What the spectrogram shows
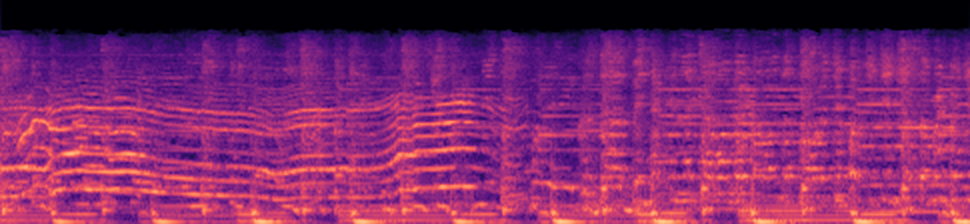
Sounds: Male singing, Music, Whimper (dog), Domestic animals, Female singing, Animal, Dog

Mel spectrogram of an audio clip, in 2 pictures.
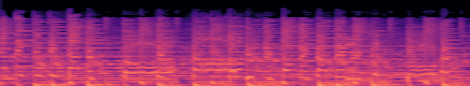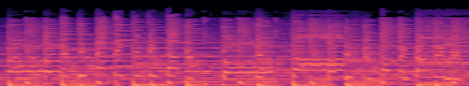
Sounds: Music

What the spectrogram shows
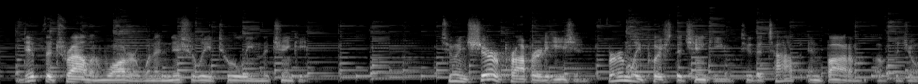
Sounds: Speech, Music

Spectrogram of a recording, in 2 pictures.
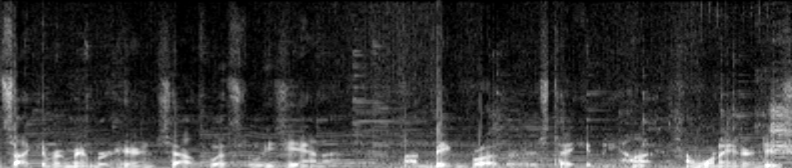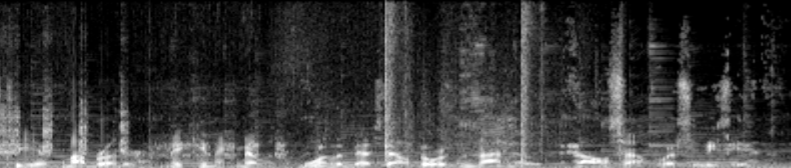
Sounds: Speech, Music, Duck, Quack

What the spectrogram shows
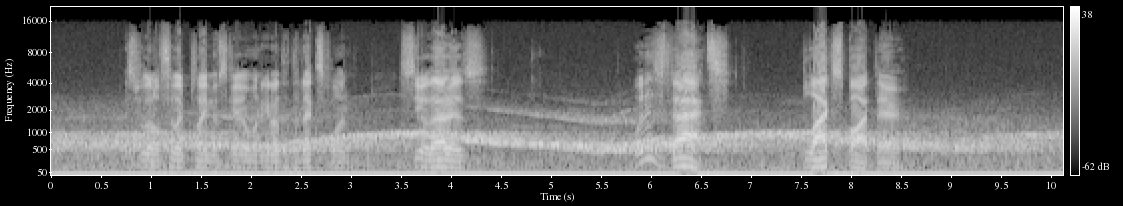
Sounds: Speech

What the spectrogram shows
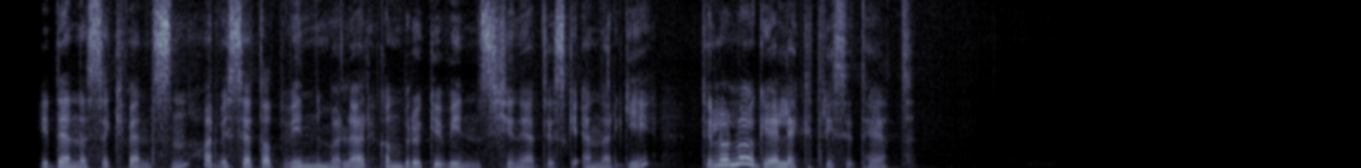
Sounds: Speech

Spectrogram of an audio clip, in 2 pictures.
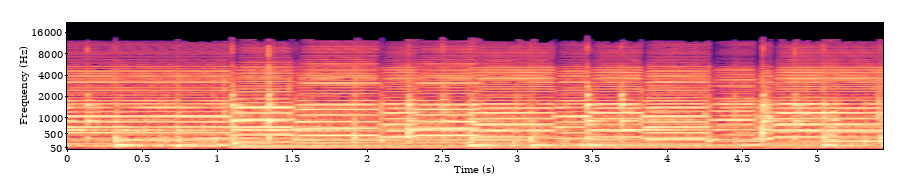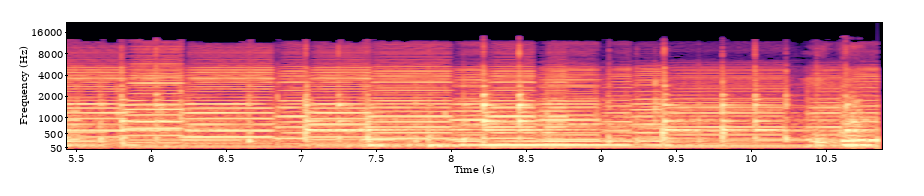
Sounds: Music, Traditional music

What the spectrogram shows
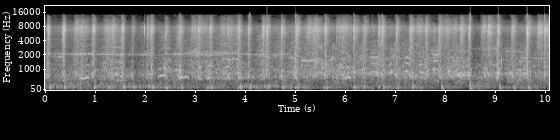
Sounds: Speech, Music

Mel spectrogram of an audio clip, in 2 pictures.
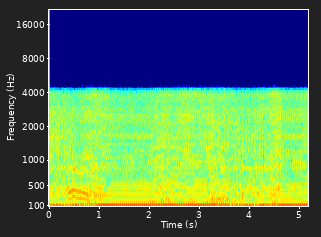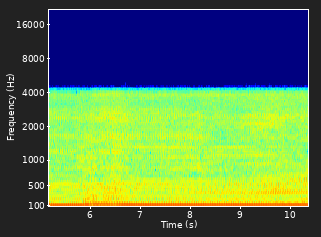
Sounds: revving, Engine, Vehicle, Accelerating

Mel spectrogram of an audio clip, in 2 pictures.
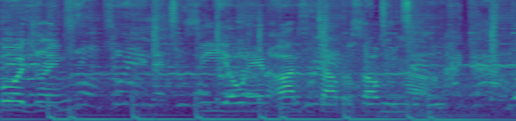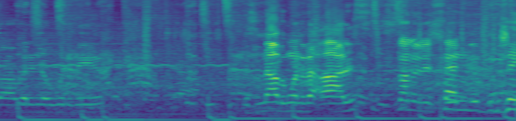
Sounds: Speech, Music

